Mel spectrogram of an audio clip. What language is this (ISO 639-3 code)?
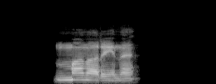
lav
